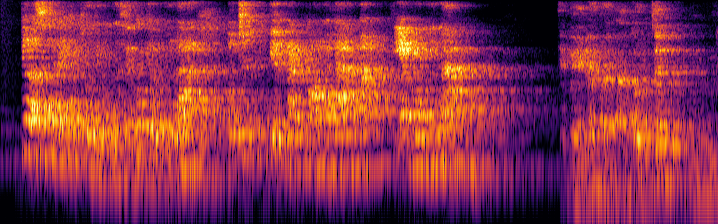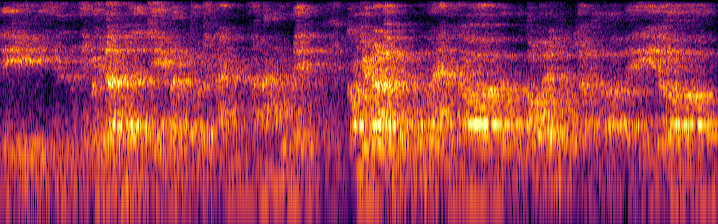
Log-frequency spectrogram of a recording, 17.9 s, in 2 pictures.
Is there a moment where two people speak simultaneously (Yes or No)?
No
